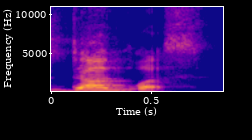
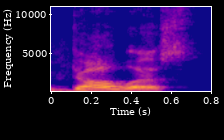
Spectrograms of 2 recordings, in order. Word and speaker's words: Douglas: that his surname was Douglas not douas once the Dutch Indies was pronounced um once in the Dutch Indies the pronunciation changed to dullas because of the guttural G in the Dutch language Joseph's personal hisory history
